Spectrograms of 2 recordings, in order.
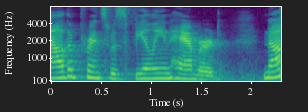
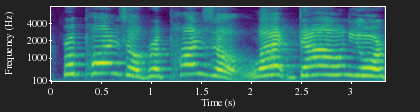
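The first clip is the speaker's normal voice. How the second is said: last desperate call; 8 semitones higher, 7 dB louder than usual. Acted. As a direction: stretch out one last call up the tower.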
